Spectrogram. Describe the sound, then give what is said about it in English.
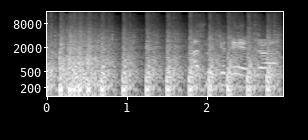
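Gunfire from many guns on the streets during a rebel uprising, with sharp cracks overlapping into a continuous loud barrage and voices faintly audible toward the end. “As we can hear, there are a lot of guns, aren't there? Yeah, there are a lot of guns.”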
